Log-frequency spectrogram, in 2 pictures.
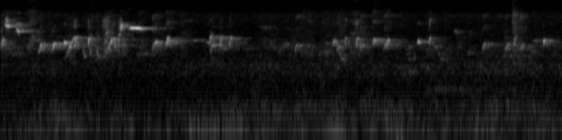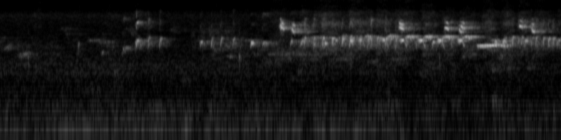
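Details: Goldfinch twittering in bursts, scattered chirps early, a quieter patch in the middle, then a denser, louder stretch of tinkling, trilled notes toward the end.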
